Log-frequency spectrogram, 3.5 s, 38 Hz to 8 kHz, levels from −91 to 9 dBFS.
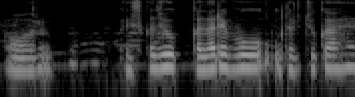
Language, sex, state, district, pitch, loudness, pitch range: Hindi, female, Rajasthan, Churu, 190 Hz, -38 LUFS, 180-200 Hz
